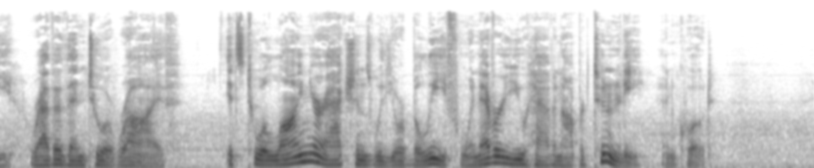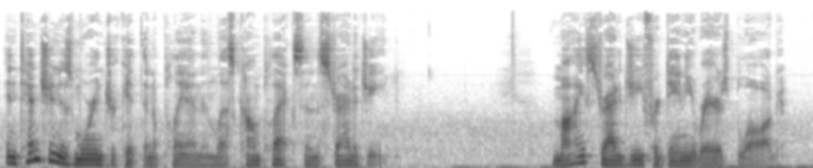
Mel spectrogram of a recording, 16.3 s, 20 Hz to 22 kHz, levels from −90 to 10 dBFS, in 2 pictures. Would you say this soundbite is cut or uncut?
uncut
